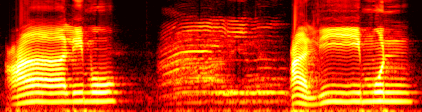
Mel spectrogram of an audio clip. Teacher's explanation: So jangan bunyi alimun, tak nak mon, kita nak mun.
